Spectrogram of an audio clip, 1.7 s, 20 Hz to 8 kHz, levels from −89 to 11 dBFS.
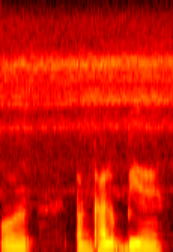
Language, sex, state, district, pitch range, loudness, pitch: Hindi, male, Arunachal Pradesh, Longding, 110-125 Hz, -20 LUFS, 120 Hz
